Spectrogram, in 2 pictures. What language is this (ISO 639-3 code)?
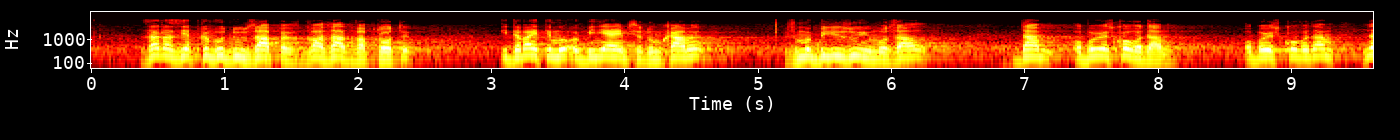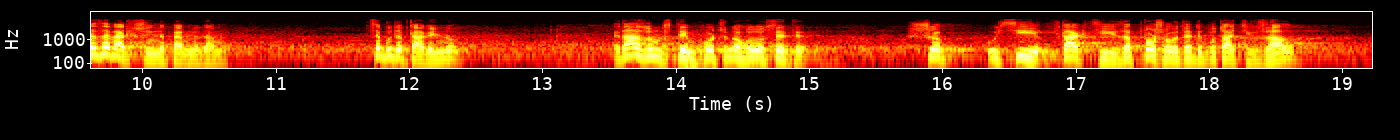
ukr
